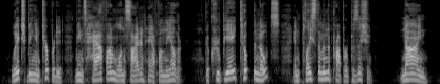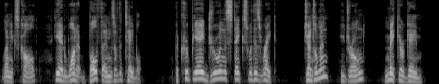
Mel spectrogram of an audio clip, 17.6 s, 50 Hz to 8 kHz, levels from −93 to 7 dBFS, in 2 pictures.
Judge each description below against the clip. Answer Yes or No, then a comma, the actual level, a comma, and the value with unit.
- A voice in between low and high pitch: Yes, medium, 155 Hz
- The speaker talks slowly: No, average, 180 wpm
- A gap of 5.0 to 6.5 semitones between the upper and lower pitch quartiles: No, average, 4.3 semitones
